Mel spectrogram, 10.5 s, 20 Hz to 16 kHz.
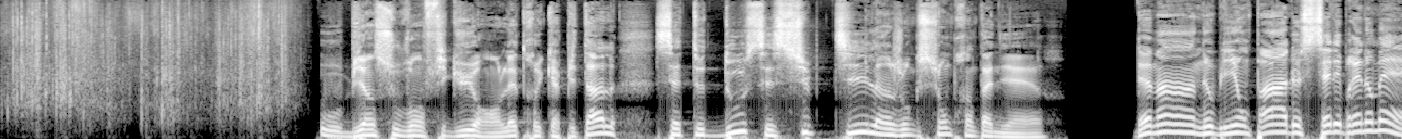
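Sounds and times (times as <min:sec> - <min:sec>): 
newspaper being crumpled while wrapping a present: 0:00.0 - 0:02.4
speech: 0:02.4 - 0:10.5.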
